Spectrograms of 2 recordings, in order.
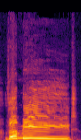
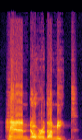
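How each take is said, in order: First: Very high, loud chorus roar; crew roaring. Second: Pirate demand. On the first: The crew roaring for meat at the table, high loud roar. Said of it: "we all roared". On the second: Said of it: "Braidbeard gulped his food and said". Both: A narrator's reading.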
